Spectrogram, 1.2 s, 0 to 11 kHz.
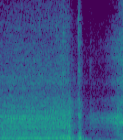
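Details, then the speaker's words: Mercedes W126 560SEL rear electric seat, seats stripped with mechanism exposed, after repair: short even motor whir then clean stop; seat motor works normally. "But I don't think it will be noisy once all the seats are back on and hiding up the mechanism. But it's good. It works."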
